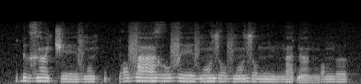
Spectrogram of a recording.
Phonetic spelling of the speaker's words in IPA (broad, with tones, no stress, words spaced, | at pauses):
ɗɨ˧ɣã˦˨ t͡ʃeː˨vɔ̃˧kʷə˨ ɡ͡bɔ˦vaː˦ɣo˦veː˧ vɔ̃˦zo˧vɔ̃˦zo˧ ŋĩ˧ŋ a˨ɗã˨ ŋɔ˦ŋə˧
